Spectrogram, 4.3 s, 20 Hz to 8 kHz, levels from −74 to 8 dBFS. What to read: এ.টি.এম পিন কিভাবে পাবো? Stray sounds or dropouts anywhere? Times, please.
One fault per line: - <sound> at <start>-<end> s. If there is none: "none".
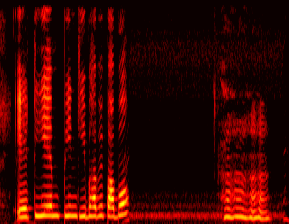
- laugh at 3.2-4.1 s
